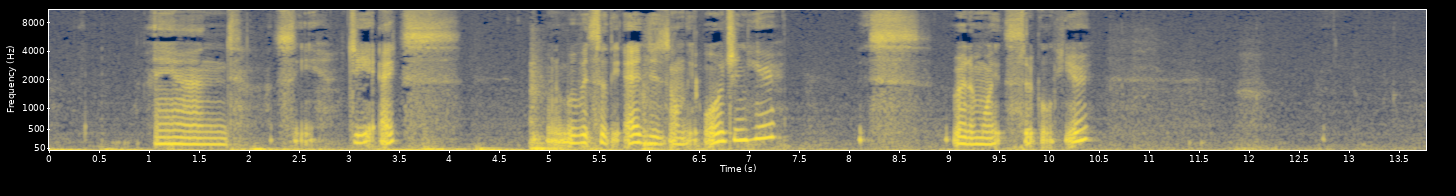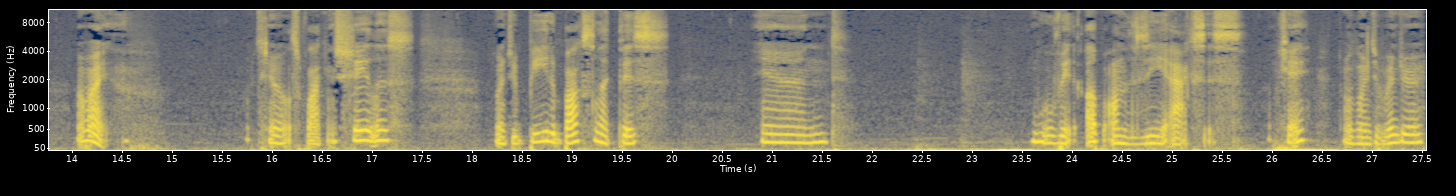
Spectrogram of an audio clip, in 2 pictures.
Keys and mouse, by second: 3.0-5.0 middle drag, 3.0 g, 6.2 click, 6.8-7.8 middle drag, 7.6 g, 12.5-15.9 middle drag, 17.6 middle click, 18.6 b.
